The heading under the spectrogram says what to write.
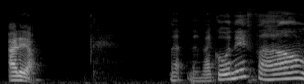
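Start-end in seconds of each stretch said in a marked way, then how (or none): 1.7-3.0 higher, slow cartoon character voice; Crayon Shin-chan. Shown as a demonstration. Streamer tries a character's line for viewers, Shin-chan voice. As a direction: draw out the name like a cartoon character. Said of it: "クレヨンしんちゃんってなんて言うっけな".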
